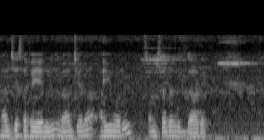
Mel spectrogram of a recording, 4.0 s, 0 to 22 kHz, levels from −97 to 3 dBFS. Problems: constant background noise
